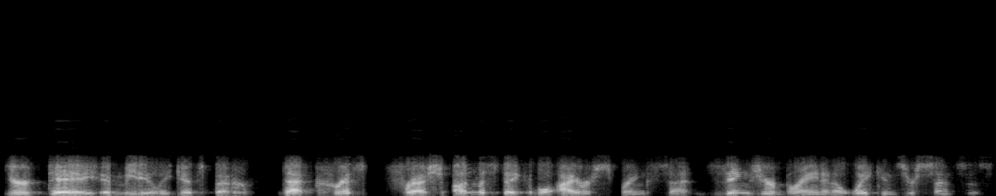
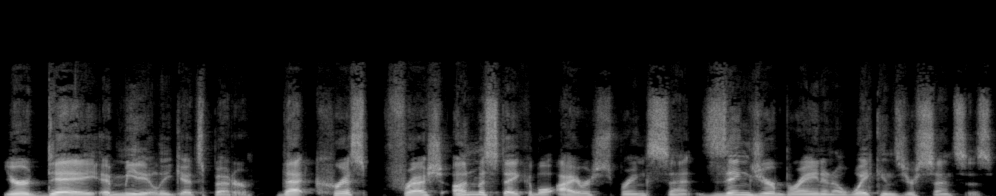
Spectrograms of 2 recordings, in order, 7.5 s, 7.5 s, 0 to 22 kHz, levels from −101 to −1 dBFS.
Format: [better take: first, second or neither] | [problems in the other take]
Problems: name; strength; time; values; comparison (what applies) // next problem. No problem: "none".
second | phone-call audio; poor line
